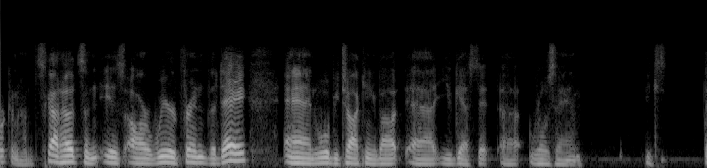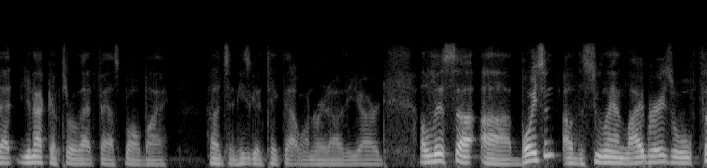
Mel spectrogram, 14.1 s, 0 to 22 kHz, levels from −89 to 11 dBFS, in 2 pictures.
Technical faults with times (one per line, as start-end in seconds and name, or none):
5.66-5.98 AMR bit errors
13.47-13.61 AMR bit errors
